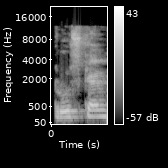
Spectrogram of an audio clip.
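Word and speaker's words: Etruscan: मिलता है ट्रू स्कन ट्रू स्कन civilisation right it स्कन नहीं बोलते इसको इसको एक्चुअली ट्रू स्कन बोलते य साइलेंट हो जाता है तो इसी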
